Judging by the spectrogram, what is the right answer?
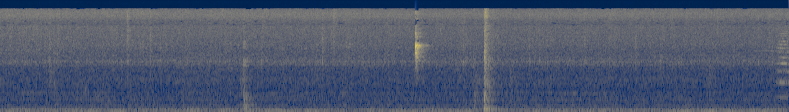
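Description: Pan of shredded chicken left on the gas flame, sizzling faintly over a steady low hum, with three sharp clicks; the loudest, about four seconds in, is a short ringing clink.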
